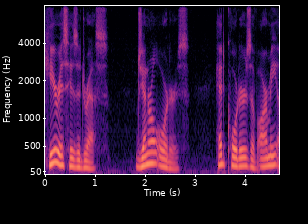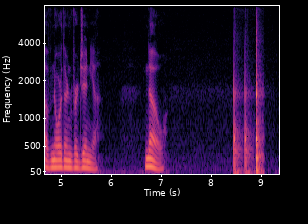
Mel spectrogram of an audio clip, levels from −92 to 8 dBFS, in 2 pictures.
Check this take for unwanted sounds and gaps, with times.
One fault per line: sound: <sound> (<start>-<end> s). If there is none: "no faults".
sound: thud (8.4-9.1 s)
